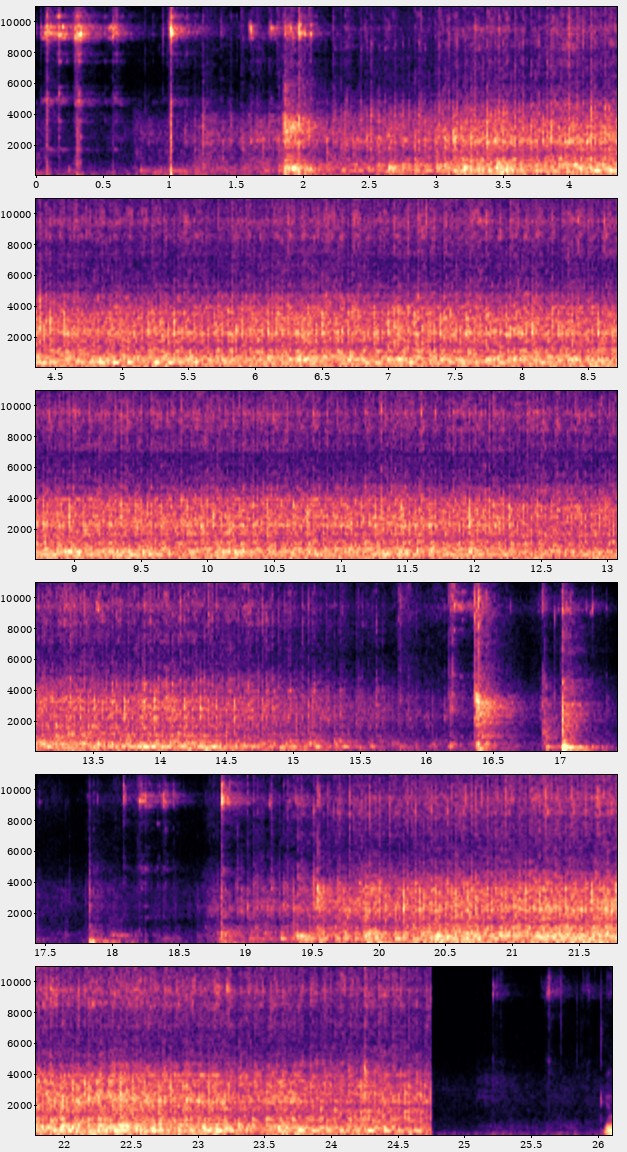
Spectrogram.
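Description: Black straight-stitch sewing machine stitching through cotton fabric: a steady run of about thirteen seconds, a short stop with a few clicks, then a second run of about five seconds that cuts off suddenly.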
